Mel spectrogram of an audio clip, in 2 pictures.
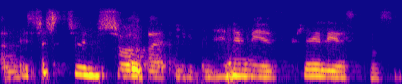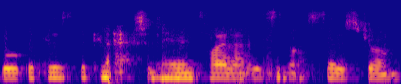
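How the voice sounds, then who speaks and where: Speaking in an English accent, a woman keeps a moderate pace with ordinary pitch variation. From England. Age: 20s. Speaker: English teacher. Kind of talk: online class. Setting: online video class, webcam off. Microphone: weak internet connection.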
